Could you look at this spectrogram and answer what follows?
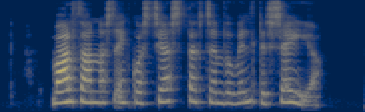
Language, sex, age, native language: Icelandic, female, 11, Icelandic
